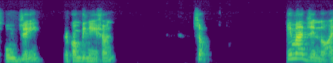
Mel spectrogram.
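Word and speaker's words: Auger: oh uh OG no this is pronounced as OJ the combination so imagine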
